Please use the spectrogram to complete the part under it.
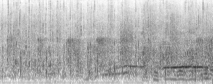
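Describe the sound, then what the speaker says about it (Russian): Steady, loud applause fills a historical ballroom dance festival as couples are presented, with the clapping continuing throughout while a voice speaks over it. "Несмолкающие аплодисменты."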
